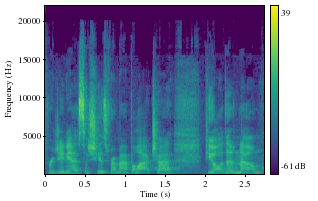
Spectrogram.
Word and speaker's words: Appalachia: book i will say they do say appalachia wrong if you say appalachia you're saying it wrong get your life together it's appalachia ellie talks about things that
